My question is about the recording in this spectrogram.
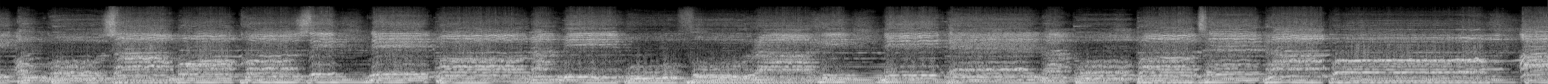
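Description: A choir and congregation singing a hymn together in several voice parts.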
